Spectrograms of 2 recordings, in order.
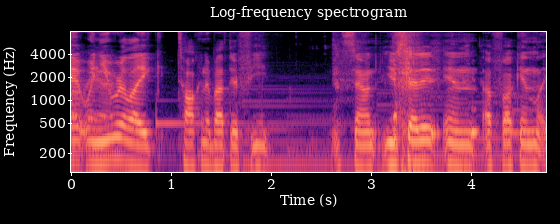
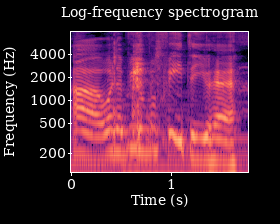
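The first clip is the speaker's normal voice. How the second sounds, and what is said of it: Put-on Italian accent. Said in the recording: “a fucking like a Italian accent”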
